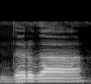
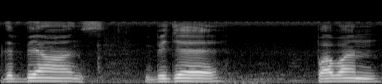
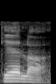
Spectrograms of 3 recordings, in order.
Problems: none marked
